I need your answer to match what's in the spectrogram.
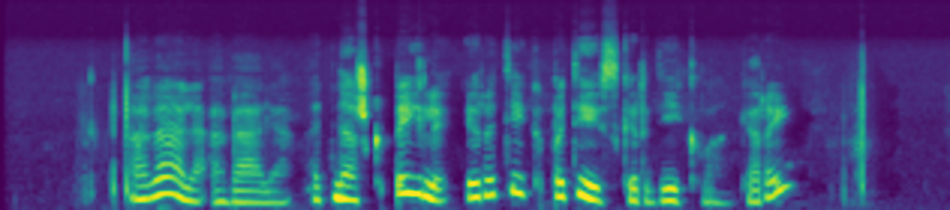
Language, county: Lithuanian, Klaipėda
